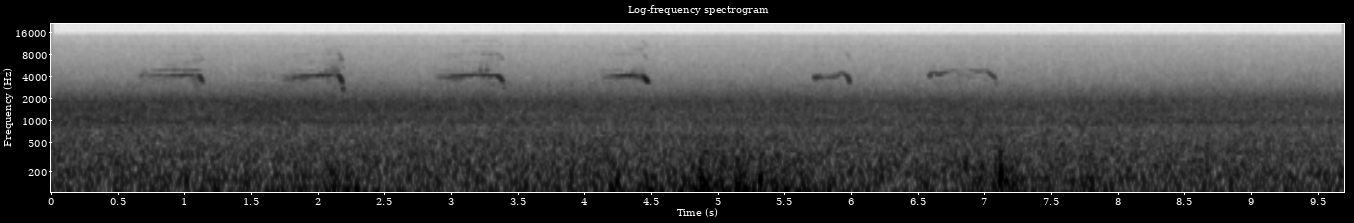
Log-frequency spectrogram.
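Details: Eagle at a nest on Captiva, recorded by a live nest camera on 07.01.2024 at 12:23 during the US eagle season with eaglets, gives thin high whistled chirps that slur downward, six notes about one per second, over steady low wind rumble.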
